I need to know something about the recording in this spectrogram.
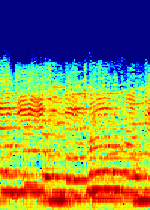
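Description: A classic Burmese song playing from a cassette album: a melody with vibrato over instrumental accompaniment.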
